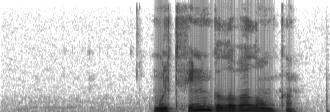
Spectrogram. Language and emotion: Russian, neutral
